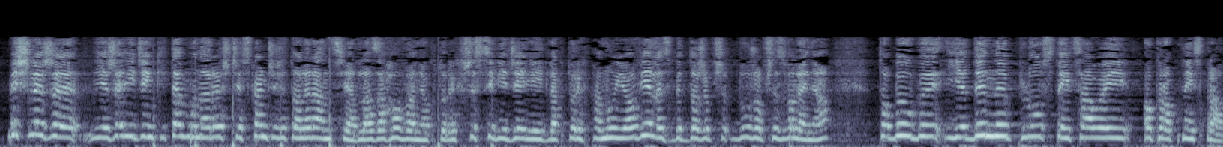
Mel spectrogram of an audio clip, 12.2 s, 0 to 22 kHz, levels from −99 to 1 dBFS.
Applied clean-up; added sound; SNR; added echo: none; Walk, footsteps; 18 dB; reverberation time 0.1 s.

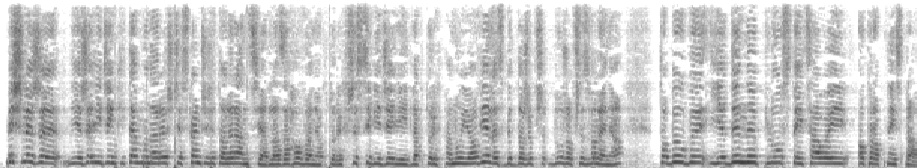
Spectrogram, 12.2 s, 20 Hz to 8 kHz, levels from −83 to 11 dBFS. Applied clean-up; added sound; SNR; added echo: neural separator model SepFormer DNS4.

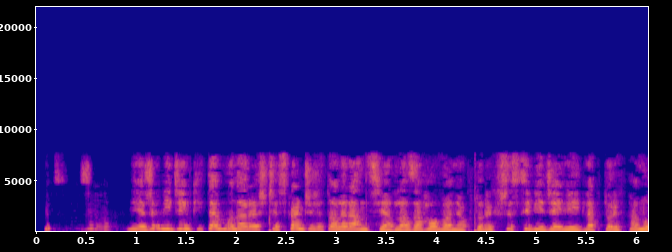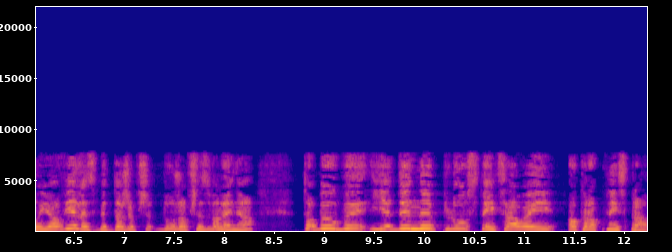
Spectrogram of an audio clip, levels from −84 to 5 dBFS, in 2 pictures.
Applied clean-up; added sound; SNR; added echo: neural mask model DeepFilterNet 3.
